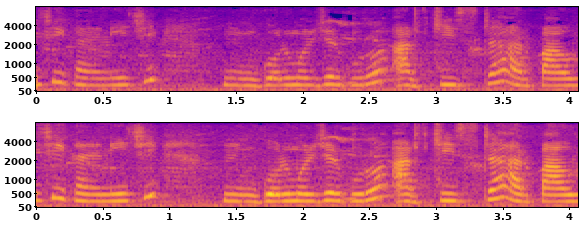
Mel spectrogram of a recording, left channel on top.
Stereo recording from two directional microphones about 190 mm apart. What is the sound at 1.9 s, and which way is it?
Speech, 20° right (ahead or behind).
